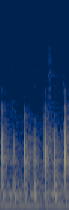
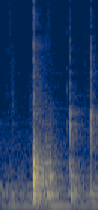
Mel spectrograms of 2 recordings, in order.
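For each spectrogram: First: unsealed canning jar lid. Second: sealed jar lid.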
